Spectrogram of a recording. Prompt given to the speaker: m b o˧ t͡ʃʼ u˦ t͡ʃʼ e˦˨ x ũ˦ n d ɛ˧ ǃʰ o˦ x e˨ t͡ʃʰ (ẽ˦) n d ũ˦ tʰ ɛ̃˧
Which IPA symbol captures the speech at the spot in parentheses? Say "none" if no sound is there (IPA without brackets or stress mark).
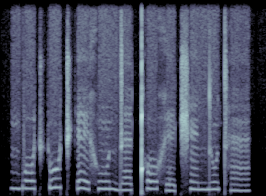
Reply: ẽ˦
